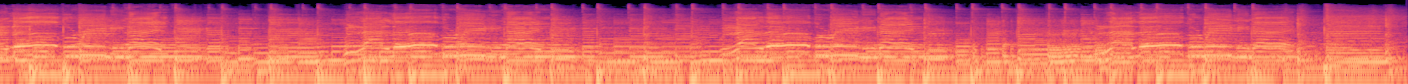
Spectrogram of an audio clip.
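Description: Live country band music, with acoustic guitar and a man singing a melody that glides up and down over a steady beat.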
